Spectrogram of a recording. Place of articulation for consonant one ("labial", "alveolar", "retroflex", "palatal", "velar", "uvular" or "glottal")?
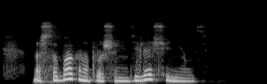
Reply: alveolar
